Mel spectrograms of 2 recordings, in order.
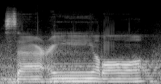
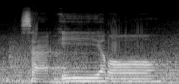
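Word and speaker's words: سعيرا: Ini bukan huruf hamzah nggih tapi huruf ain. Sairo sa'iro bukan sa'ro sair tapi huruf huruf ain ya.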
